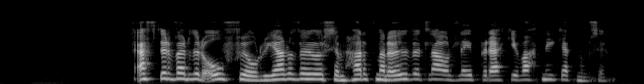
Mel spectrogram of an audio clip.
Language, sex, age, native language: Icelandic, female, 40-49, Icelandic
